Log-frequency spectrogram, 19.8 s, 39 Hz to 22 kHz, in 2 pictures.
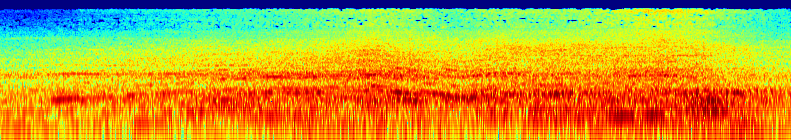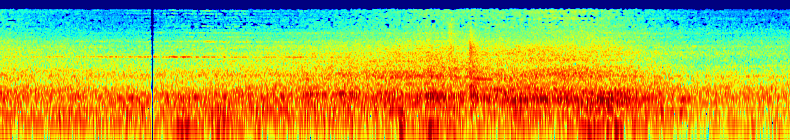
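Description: DSB IC4 diesel multiple unit running close by along a station platform. Its engines give a wavering note over a steady rumble of wheels on rail, growing louder as the train comes alongside and easing near the end. One sharp click sounds partway through.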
